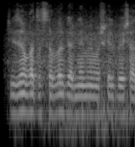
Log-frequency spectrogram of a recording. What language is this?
Urdu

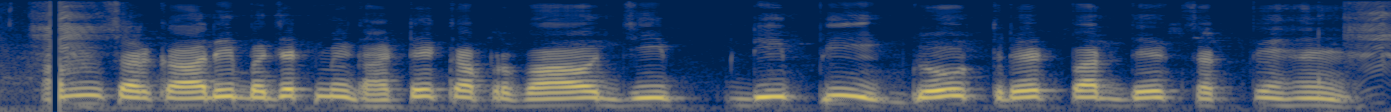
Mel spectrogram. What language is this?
Hindi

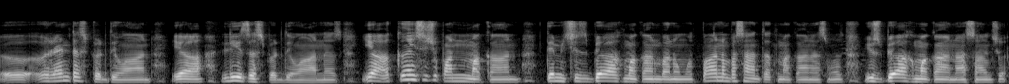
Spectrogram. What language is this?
Kashmiri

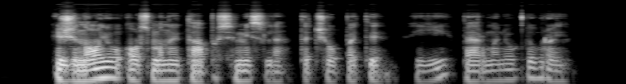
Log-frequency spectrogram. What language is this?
Lithuanian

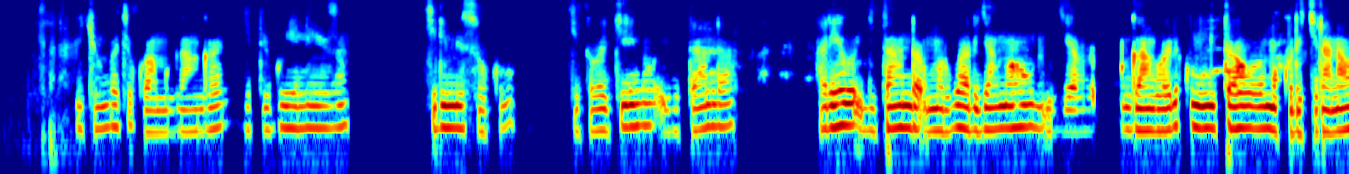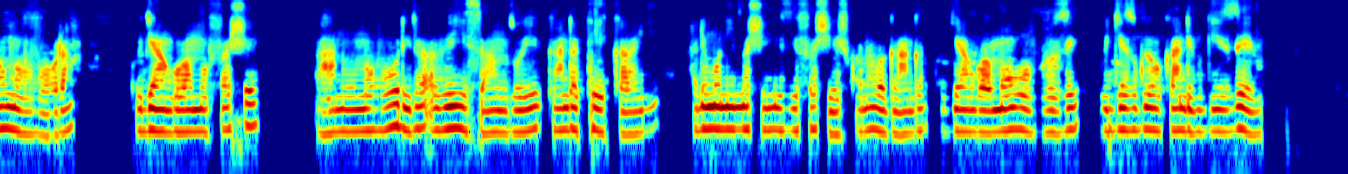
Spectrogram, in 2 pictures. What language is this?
Kinyarwanda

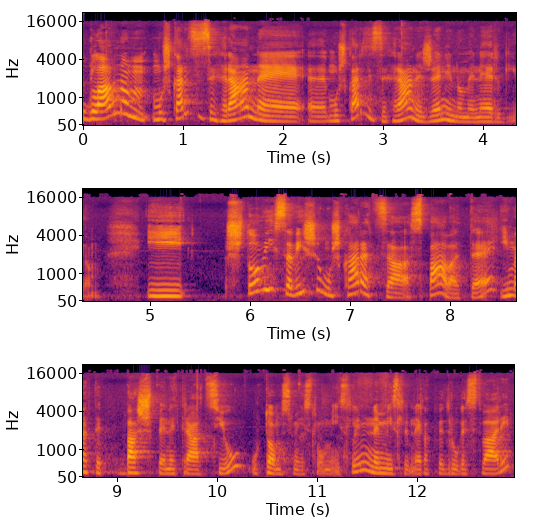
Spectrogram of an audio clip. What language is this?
Croatian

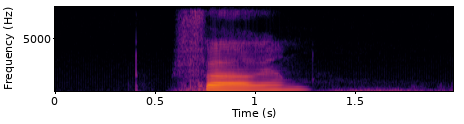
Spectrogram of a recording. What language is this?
Swedish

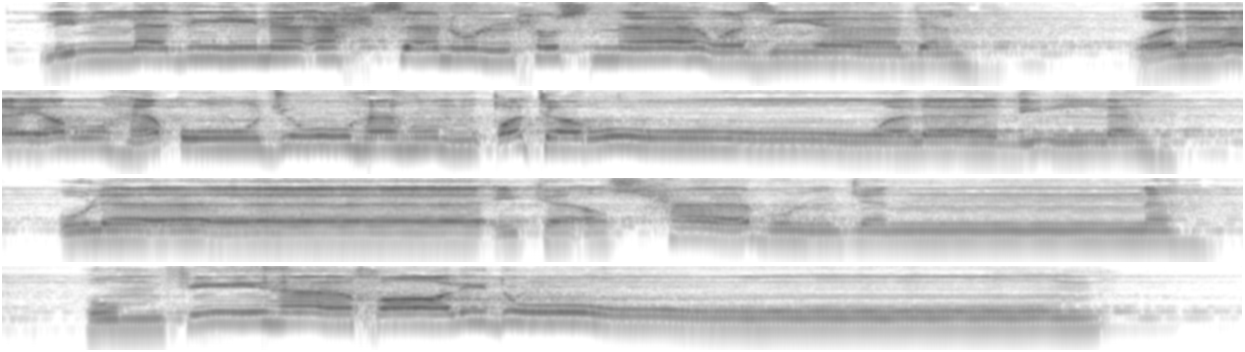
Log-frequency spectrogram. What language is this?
Arabic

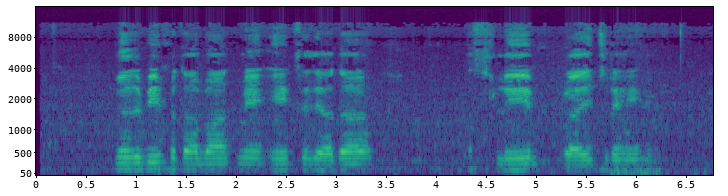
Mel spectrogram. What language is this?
Urdu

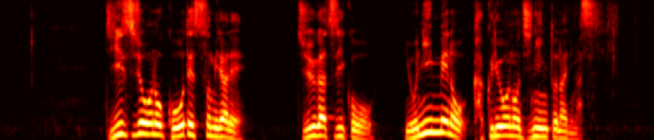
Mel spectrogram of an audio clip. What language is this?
Japanese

